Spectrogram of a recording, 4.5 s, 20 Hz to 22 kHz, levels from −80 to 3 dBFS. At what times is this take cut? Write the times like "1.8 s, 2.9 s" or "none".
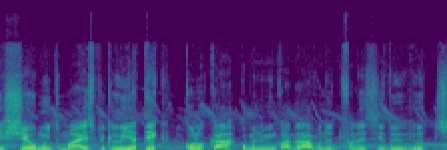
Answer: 1.1 s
